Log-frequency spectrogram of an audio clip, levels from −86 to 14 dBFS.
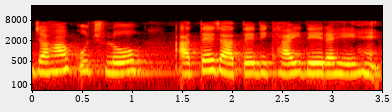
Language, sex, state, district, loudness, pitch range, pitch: Hindi, female, Chhattisgarh, Raipur, -15 LUFS, 215-240 Hz, 225 Hz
